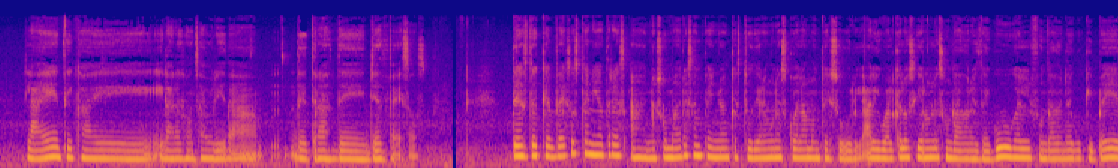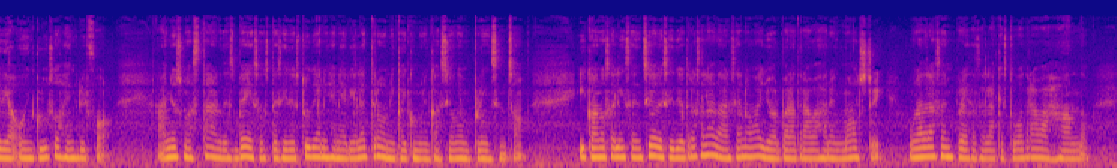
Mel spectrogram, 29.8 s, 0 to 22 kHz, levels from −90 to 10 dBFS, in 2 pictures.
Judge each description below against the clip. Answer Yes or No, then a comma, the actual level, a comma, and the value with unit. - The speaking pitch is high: No, medium, 170 Hz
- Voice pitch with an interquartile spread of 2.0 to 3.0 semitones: Yes, narrow, 2.5 semitones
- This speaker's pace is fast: No, average, 160 wpm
